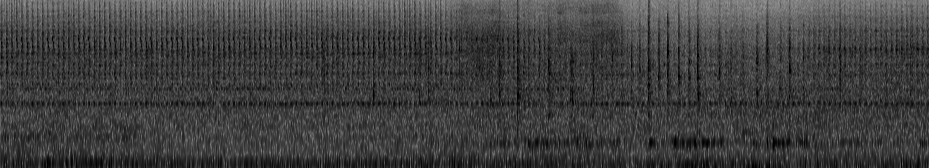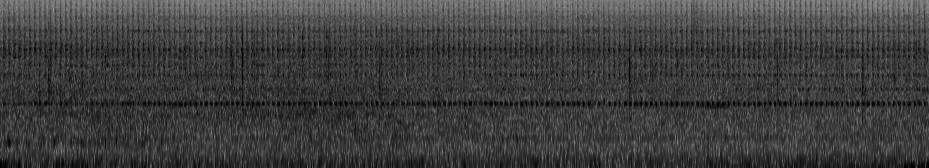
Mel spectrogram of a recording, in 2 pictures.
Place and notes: Binckhorst, The Hague, The Netherlands - walking
to painting cars !? Sennheiser mic, zoom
